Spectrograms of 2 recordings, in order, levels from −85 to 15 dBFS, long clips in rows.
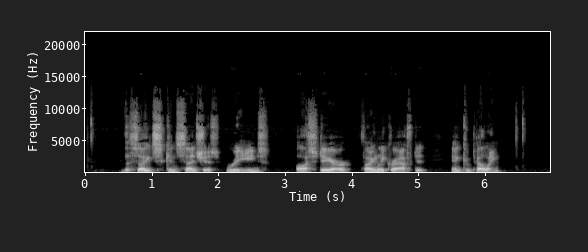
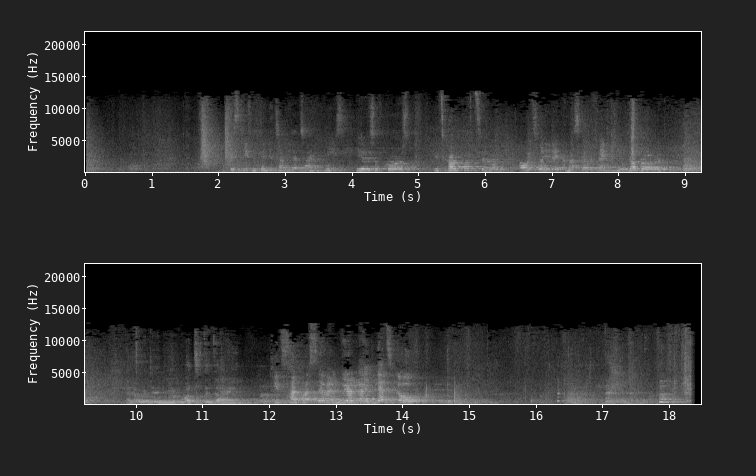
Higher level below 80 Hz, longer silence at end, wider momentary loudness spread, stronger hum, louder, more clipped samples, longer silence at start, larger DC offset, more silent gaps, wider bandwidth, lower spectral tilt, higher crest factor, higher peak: about the same, -62 dBFS vs -64 dBFS; first, 0.8 s vs 0.1 s; second, 12 LU vs 19 LU; neither; first, -17 LUFS vs -27 LUFS; neither; first, 0.55 s vs 0 s; neither; neither; about the same, 12 kHz vs 13 kHz; about the same, -3.5 dB/octave vs -3 dB/octave; second, 16 dB vs 22 dB; first, -2 dBFS vs -6 dBFS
